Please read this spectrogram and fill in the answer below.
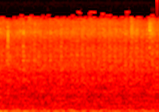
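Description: A steady low rumble with a faint even hiss over it, like machinery or distant engine noise running in the background.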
